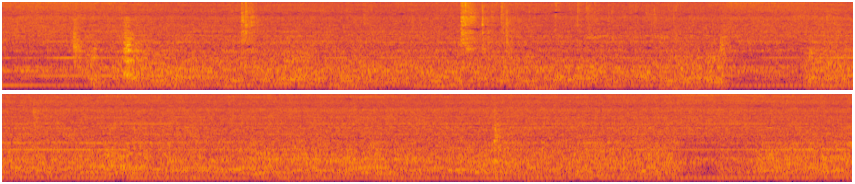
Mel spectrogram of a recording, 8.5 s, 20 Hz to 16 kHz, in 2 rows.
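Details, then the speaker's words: 1966 Alfa K2 (A7F) vacuum with an SK-5b motor, reassembled and run at slightly reduced voltage. A smooth, even, high-pitched rush holds steady with no grinding or surging. The motor is healthy and quiet. "Pięknie działający odkurzacz. Zobaczcie jak cichutko chodzi. On teraz działa na troszeczkę zmniejszonym napięciu, ale mimo wszystko bardzo równo, cicho, przyjemnie chodzi."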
